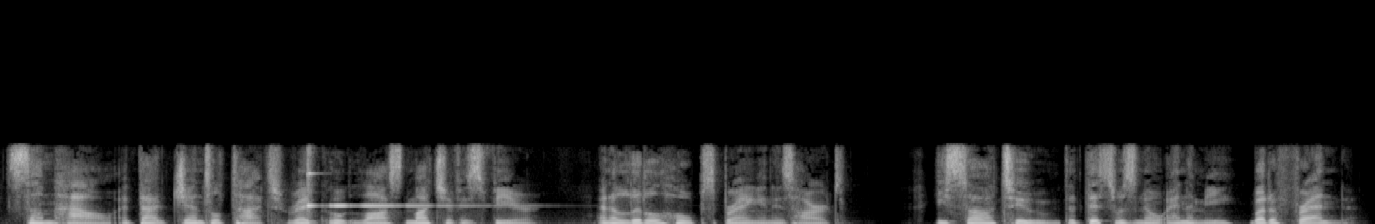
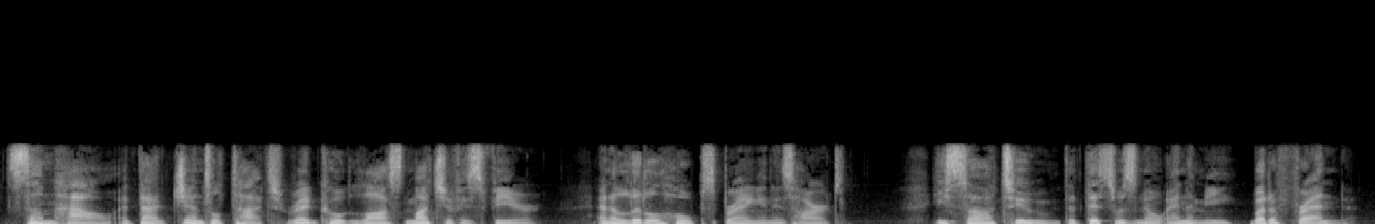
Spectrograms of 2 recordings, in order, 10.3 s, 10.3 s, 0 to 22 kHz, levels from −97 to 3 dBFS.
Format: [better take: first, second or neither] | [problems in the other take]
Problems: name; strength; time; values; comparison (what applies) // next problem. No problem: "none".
second | noise reduction (neural mask model RNNoise)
